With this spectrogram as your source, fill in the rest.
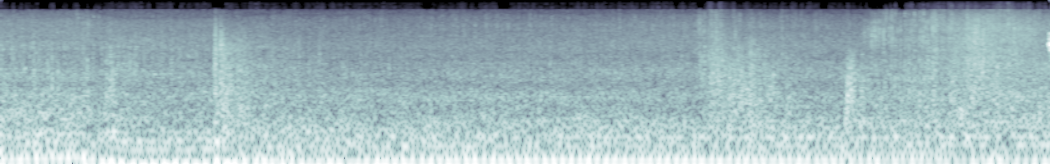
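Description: A Scorpion tank from a video game rolls along with a steady, loud low engine rumble and track drone, broken by a few brief hissing bursts and clanks, with no talking.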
